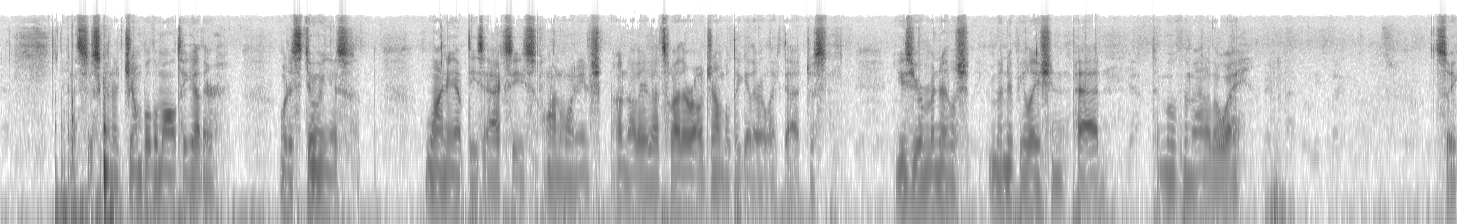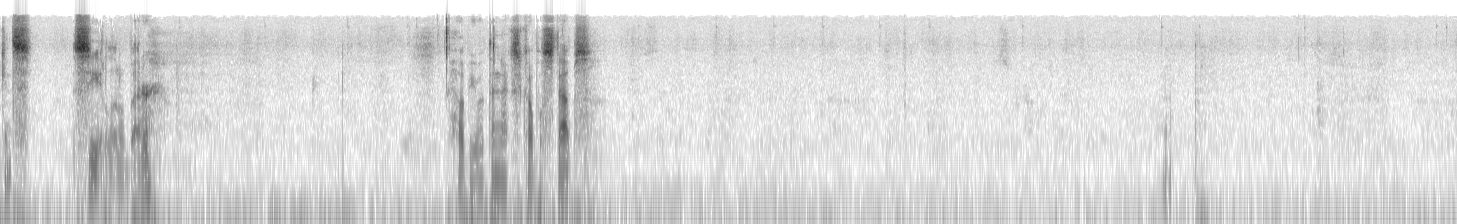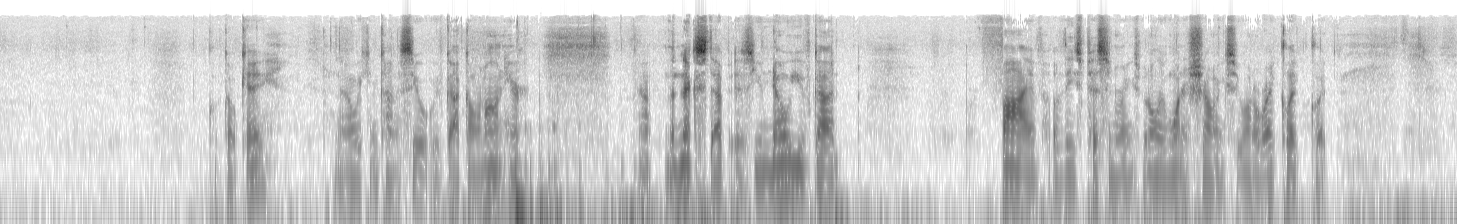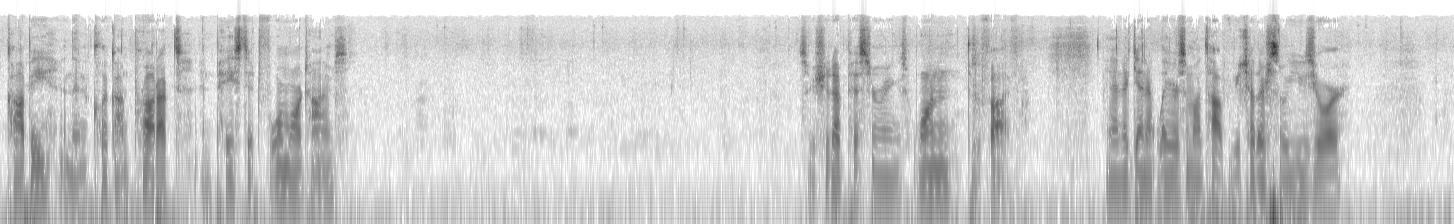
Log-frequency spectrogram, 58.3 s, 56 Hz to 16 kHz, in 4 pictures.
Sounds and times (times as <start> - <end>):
Speech: 0.0 - 3.6, 4.2 - 16.3, 18.6 - 21.4, 31.2 - 34.5, 35.5 - 37.6, 38.7 - 42.5, 43.8 - 47.3, 51.7 - 54.0, 54.7 - 57.2.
